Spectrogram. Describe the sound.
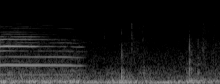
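A cat, set down on a kitchen counter in an apartment, meows once. The cry is drawn out and rich in overtones and stops within a second, leaving quieter low rumbling and faint shuffling noise.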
